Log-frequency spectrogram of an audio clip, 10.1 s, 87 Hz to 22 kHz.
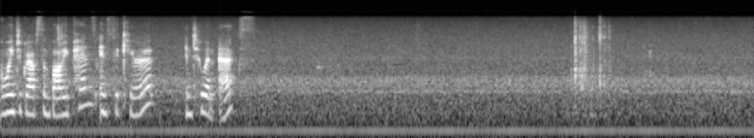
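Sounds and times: room hiss and low hum: 0.0s - 10.0s.

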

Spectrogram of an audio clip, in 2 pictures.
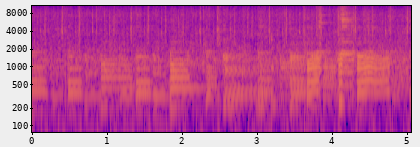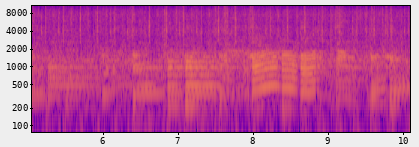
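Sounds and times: slide guitar playing blues: 0.0s - 10.0s
tractor engine idling: 0.0s - 10.0s.

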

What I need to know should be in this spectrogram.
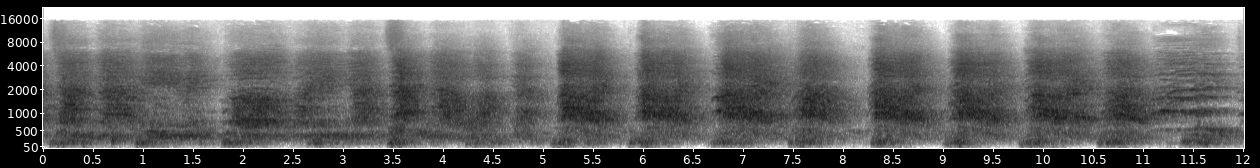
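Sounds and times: children chanting in unison: 0.0s - 12.0s.

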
